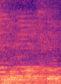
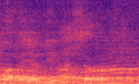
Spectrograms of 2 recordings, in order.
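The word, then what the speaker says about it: والعصر: sudah bisa memperbaiki bacaannya habis Wal asr tadi Innal insana lafi khusr bukan way asr kita coba ya coba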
